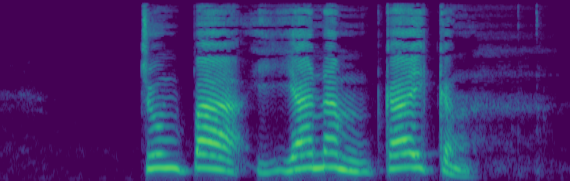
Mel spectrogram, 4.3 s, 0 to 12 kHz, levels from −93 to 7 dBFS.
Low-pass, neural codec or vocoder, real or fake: 10.8 kHz; none; real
